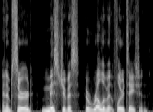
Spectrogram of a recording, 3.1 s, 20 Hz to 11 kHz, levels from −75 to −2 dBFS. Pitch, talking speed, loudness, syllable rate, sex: 155 Hz, 100 wpm, -17 LUFS, 4.9 syllables/s, male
